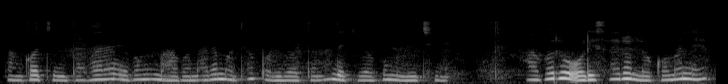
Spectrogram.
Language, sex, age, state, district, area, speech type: Odia, female, 30-45, Odisha, Subarnapur, urban, spontaneous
